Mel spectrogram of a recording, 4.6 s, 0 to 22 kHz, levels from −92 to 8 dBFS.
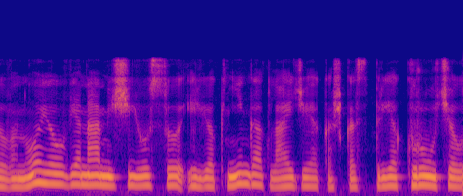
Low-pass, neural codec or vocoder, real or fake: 7.2 kHz; none; real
